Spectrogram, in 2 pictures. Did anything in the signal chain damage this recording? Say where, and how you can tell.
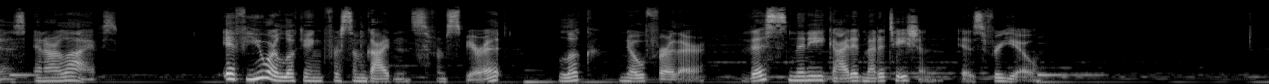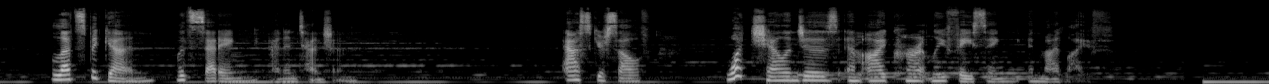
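Yes, and it happens in call processing: a noise suppressor applied to music or sounds was left running through the whole clip. You can hear the level swing by roughly 20 dB as it keeps deciding what's noise. Sharp onsets punch through, but anything held or decaying gets pulled down, so the sound pumps and thins instead of sitting steady. The suppressor is tuned for speech and treats sustained tone and ambience as something to remove.

The sound cut by the noise suppressor is clearest in seven spots: 0.95–2.23 s (down about 18 dB), 4.31–7.51 s (about 17 dB), 9.25–9.62 s (about 9 dB), 10.67–13.22 s (about 18 dB), 14.24–14.46 s (about 13 dB), 16.04–19.96 s (about 18 dB) and 22.86–24.72 s (about 19 dB). In the longer stretches, between about 1.5 s and 3 s sinks. Each time the steady part or the tail drops away while the attack survives.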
